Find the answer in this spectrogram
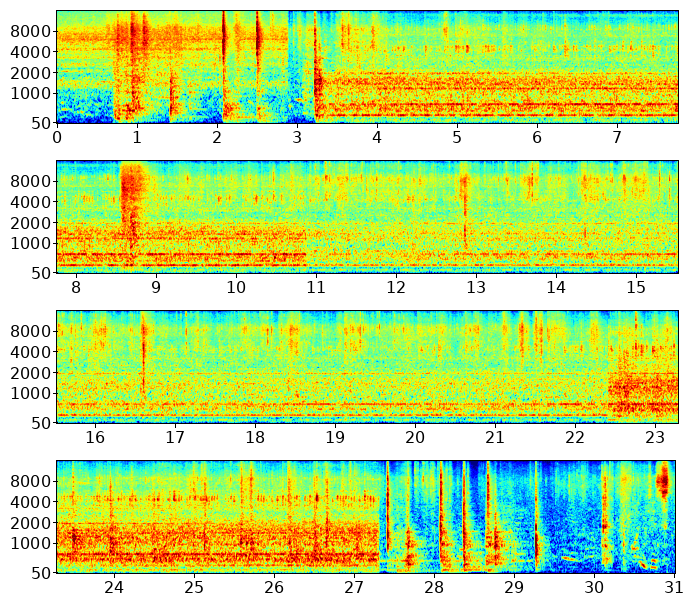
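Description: Electric rice-flour mill running, grinding soaked rice into flour: a steady machine hum with fixed tones that starts about three seconds in, changes pitch around eleven and twenty-two seconds, and stops shortly before the end. A few knocks come before it starts.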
